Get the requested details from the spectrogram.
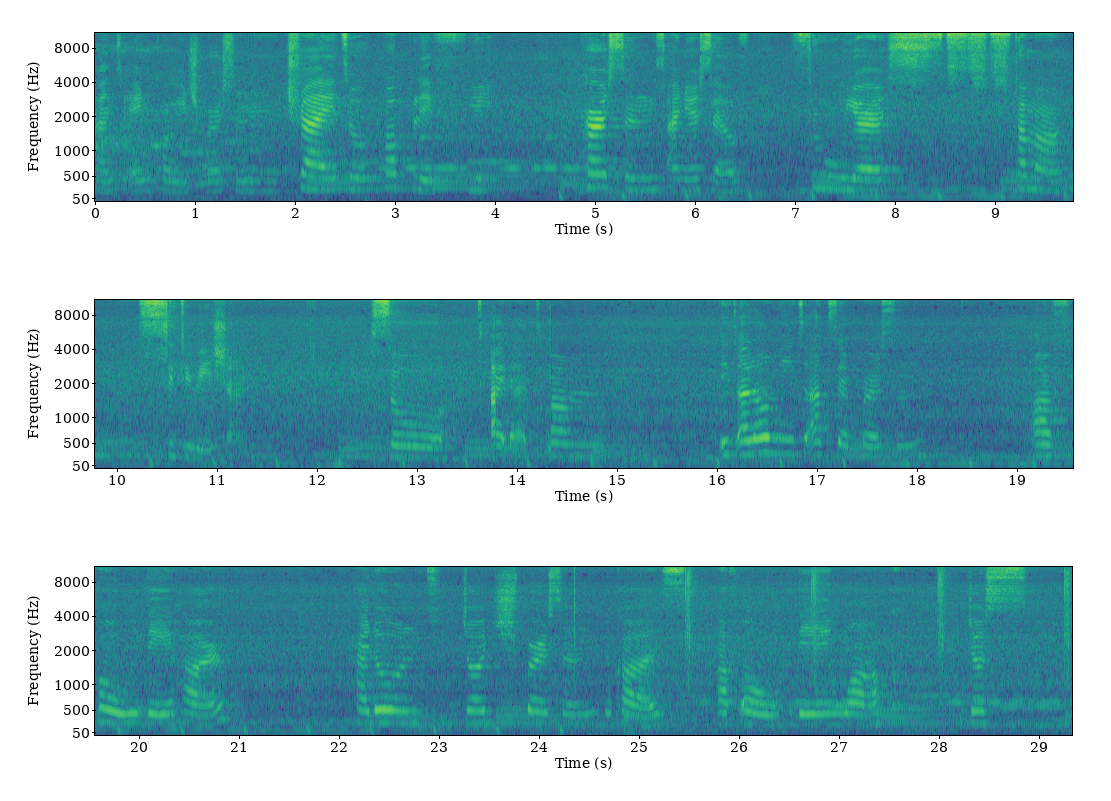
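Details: Stuttering in an adult Jamaican woman who describes her own stammer.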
